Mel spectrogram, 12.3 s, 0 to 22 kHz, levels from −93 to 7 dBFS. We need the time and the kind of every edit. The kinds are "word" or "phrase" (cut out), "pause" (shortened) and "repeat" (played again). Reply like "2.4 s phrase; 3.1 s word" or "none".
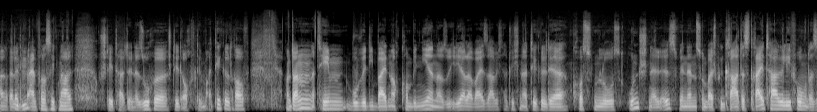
1.5 s phrase; 4.7 s word; 10.4 s phrase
